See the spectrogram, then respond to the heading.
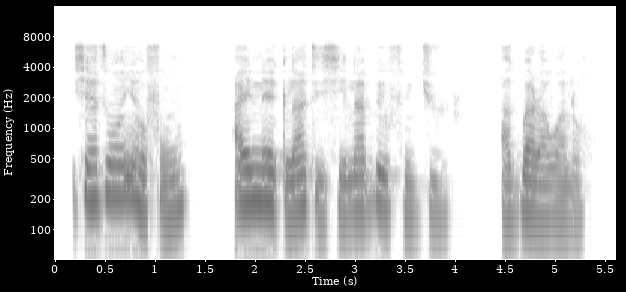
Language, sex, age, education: Yoruba, female, 60+, tertiary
